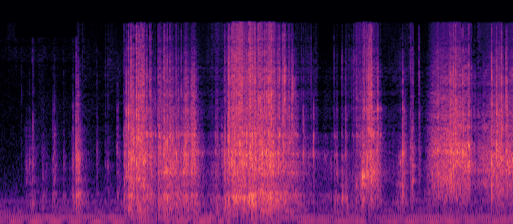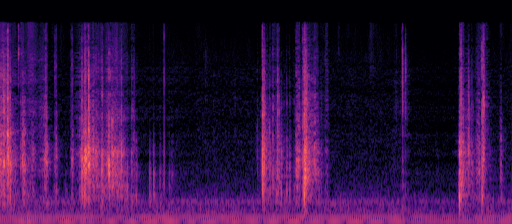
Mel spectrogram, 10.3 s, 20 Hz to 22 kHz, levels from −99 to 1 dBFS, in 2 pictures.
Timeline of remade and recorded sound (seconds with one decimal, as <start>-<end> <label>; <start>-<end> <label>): 0.0-1.4 recorded; 1.4-4.1 remade; 4.1-6.1 recorded; 6.1-7.1 remade; 7.1-9.2 recorded; 9.2-9.9 remade; 9.9-10.3 recorded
